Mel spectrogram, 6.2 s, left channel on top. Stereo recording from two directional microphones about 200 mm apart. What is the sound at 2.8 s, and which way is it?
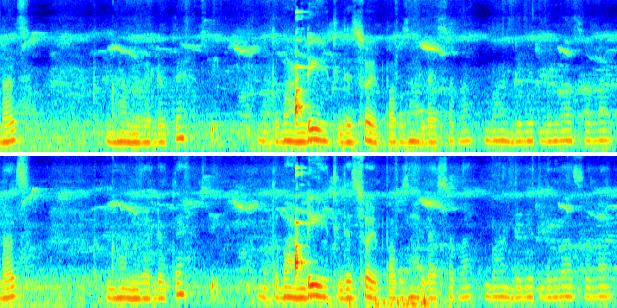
Speech, 5° right (ahead or behind).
